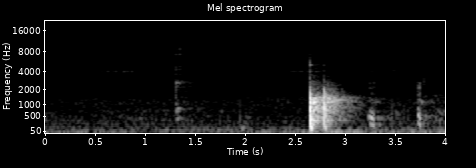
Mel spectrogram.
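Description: A glass set down on a table with one sharp clink about two and a half seconds in, followed by a few small clicks.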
